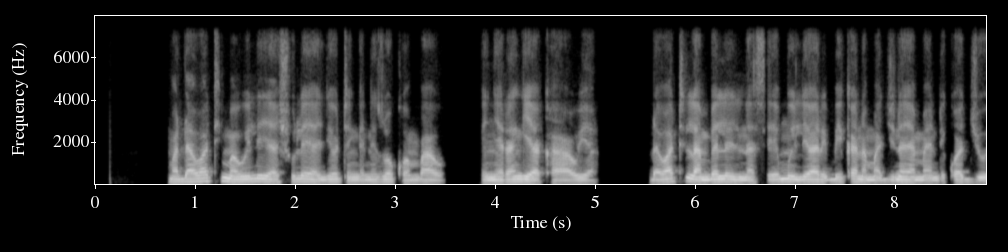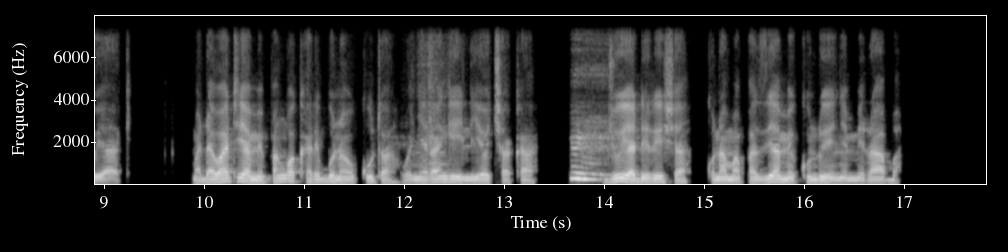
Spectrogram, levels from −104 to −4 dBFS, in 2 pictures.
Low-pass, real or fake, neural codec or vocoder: 7.2 kHz; real; none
